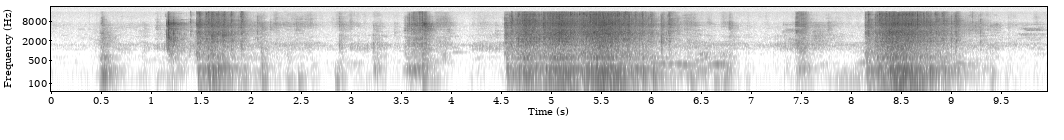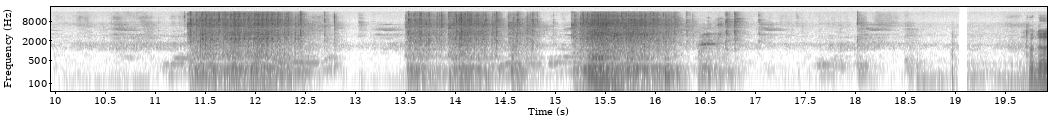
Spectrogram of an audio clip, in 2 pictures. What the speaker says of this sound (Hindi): अब यहाँ वापस सीधे की तरफ अपन इसके ऊपर एक किनार की सिलाई लगाएंगे।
